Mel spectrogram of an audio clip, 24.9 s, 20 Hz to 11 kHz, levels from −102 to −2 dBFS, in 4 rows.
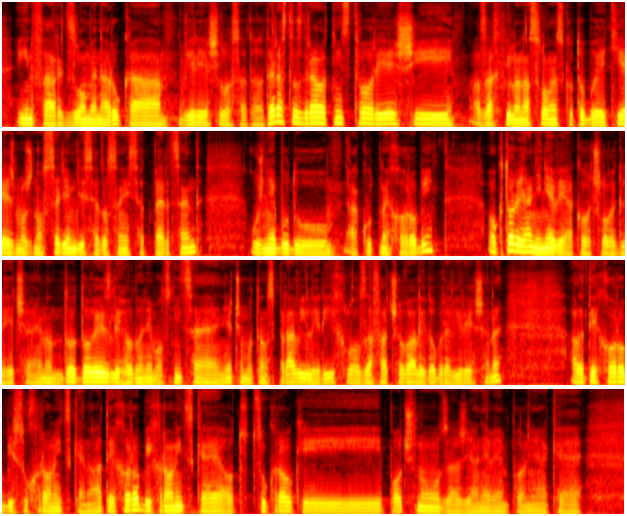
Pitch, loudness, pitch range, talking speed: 110 Hz, -27 LUFS, 105-120 Hz, 155 wpm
